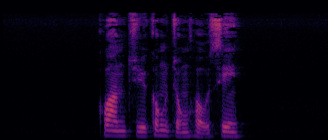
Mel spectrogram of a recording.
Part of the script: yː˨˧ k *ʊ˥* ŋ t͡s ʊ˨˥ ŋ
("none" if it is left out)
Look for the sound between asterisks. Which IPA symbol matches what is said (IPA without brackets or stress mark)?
ʊ˥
